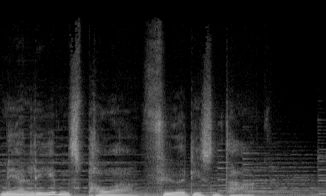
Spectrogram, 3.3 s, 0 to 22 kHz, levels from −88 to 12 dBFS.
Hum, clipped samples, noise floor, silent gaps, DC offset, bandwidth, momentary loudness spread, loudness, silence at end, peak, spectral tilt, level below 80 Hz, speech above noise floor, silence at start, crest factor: none; under 0.1%; -41 dBFS; none; under 0.1%; 15 kHz; 14 LU; -20 LUFS; 0 s; -6 dBFS; -6.5 dB/octave; -44 dBFS; 22 dB; 0 s; 12 dB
